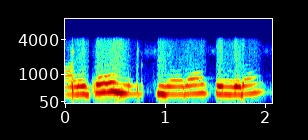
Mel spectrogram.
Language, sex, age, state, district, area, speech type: Odia, female, 45-60, Odisha, Gajapati, rural, conversation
